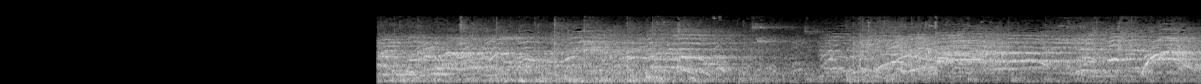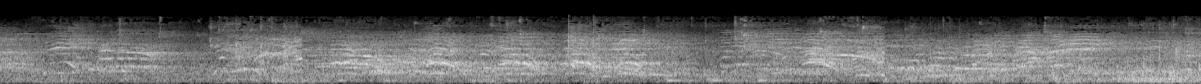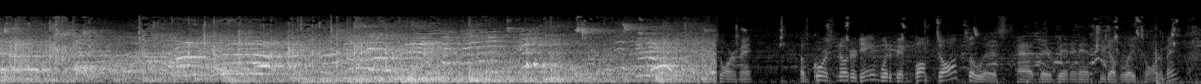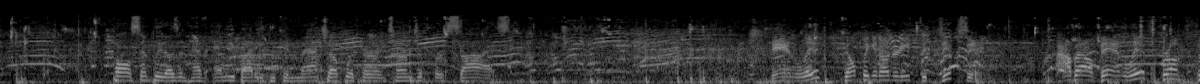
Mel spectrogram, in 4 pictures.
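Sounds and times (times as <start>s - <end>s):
players calling out: 3.8s - 48.0s
basketball bouncing: 3.9s - 11.3s, 20.8s - 31.1s, 40.9s - 48.0s
sneakers squeaking on hardwood: 3.9s - 11.8s, 12.6s - 48.0s.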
